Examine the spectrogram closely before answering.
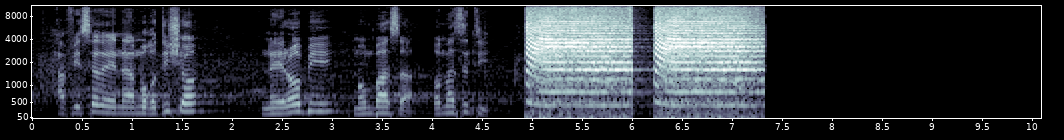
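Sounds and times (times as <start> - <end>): horn blasts: 4.9 - 7.4.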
